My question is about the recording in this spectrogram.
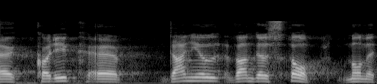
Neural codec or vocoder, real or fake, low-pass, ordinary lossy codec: codec, 16 kHz, 2 kbps, FunCodec, trained on LibriTTS, 25 frames a second; fake; none; none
